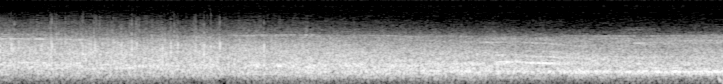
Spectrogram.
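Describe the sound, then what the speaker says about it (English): Football crowd applauding steadily as a player leaves the pitch late in a match, a dense, continuous wash of clapping from a large stadium audience with a faint murmur beneath, no break throughout. "The crowd standing to applaud Pierce as he comes off"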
